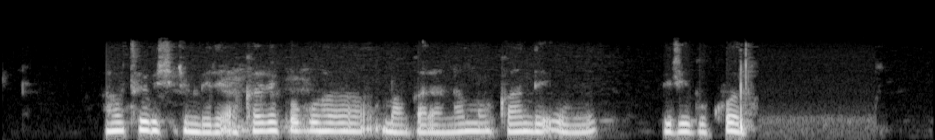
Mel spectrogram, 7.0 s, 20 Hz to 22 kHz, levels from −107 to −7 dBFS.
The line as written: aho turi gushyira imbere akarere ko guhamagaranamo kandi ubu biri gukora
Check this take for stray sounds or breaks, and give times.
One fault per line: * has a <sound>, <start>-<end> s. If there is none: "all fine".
all fine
